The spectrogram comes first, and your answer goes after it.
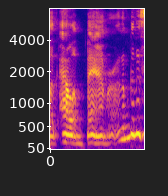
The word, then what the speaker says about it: Alabama: about that could be Louisiana but um or Alabama it could be Alabama oh it's Alabama cuz she kept mispronouncing Alabama she kept calling it alab this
